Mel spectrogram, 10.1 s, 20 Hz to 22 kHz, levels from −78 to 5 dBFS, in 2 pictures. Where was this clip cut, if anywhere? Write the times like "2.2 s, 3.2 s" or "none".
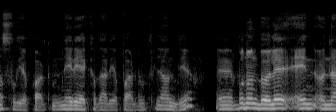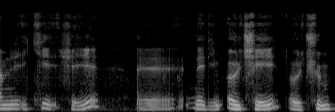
none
